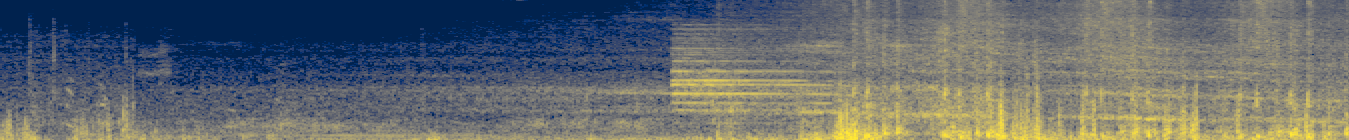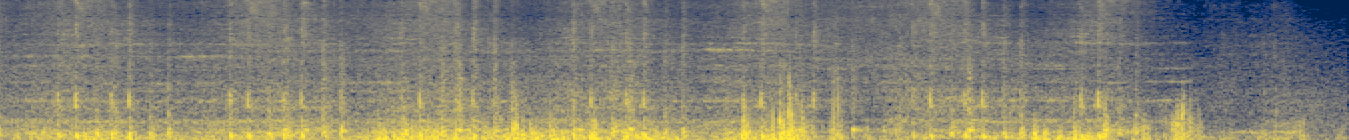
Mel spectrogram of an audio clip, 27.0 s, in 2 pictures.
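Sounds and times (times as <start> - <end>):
train rumbling: 0.0 - 26.9
train horn: 6.8 - 9.8, 24.8 - 25.6.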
